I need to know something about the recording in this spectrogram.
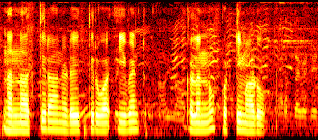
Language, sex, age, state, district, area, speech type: Kannada, male, 18-30, Karnataka, Chamarajanagar, rural, read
